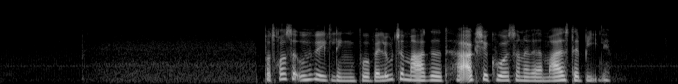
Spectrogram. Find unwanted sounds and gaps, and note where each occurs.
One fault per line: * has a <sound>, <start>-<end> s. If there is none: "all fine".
all fine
